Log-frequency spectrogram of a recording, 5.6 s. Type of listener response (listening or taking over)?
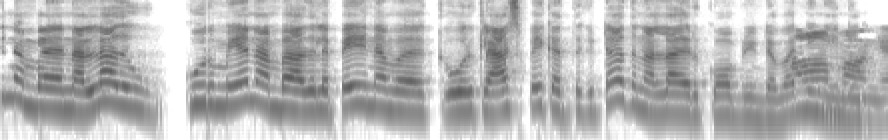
taking over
